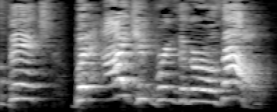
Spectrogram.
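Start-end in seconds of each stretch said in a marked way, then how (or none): none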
